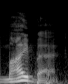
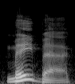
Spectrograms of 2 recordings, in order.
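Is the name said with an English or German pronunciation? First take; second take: German; English. First: The name is said with a German pronunciation. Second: The name is said with an English pronunciation. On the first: "like the German pronunciation" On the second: "He doesn't say"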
